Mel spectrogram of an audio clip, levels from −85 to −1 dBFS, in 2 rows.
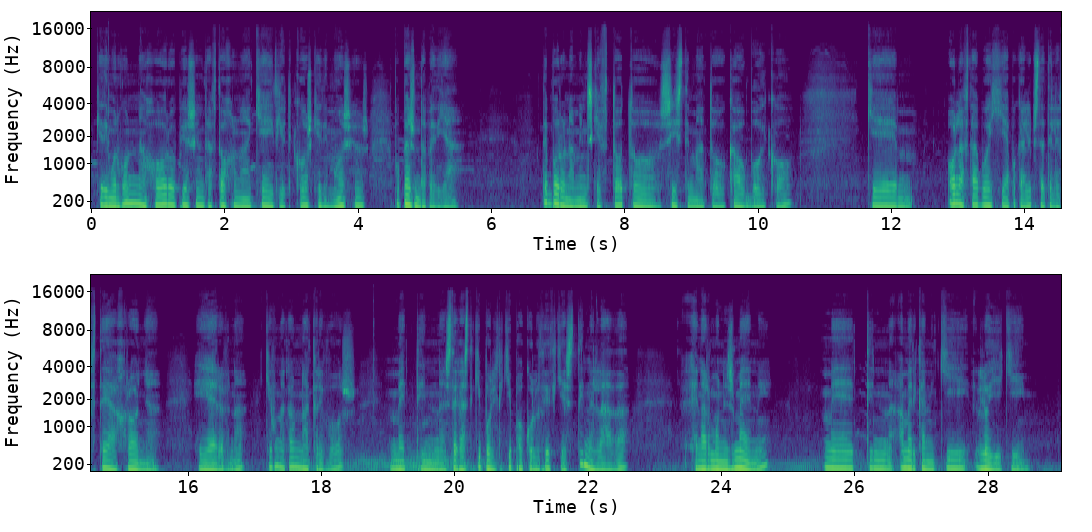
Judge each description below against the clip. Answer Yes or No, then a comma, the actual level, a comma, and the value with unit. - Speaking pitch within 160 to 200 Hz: No, low, 120 Hz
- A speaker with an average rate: No, slow, 110 wpm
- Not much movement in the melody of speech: No, average, 3.4 semitones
